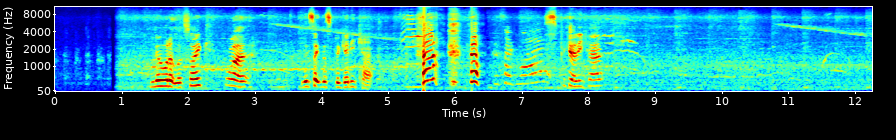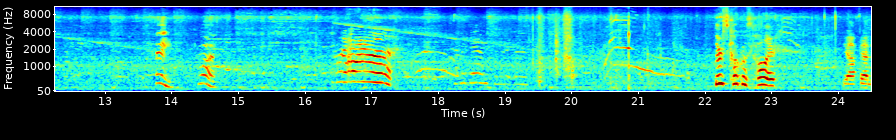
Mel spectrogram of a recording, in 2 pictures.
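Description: A kitten mews loudly and shrilly.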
